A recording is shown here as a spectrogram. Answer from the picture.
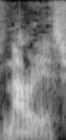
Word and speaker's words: Marius: So, I mean, I think I'm pronouncing it right? It's Marius, right? Cool.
